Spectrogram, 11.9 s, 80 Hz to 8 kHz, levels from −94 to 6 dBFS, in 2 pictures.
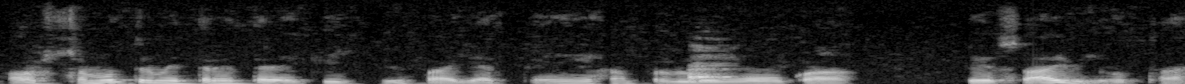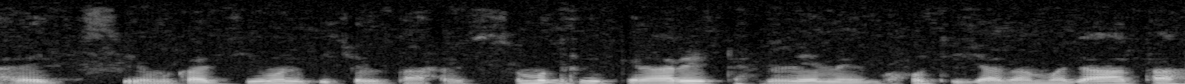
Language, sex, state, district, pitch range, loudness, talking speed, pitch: Hindi, male, Uttar Pradesh, Hamirpur, 105-135 Hz, -20 LUFS, 165 wpm, 120 Hz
